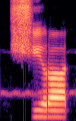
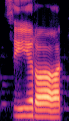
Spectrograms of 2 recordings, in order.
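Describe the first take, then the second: First: The word begins with an sh sound. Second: The word begins with a plain s sound. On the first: "huruf sya atau huruf shin" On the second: "sod dibaca dengan huruf sa"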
